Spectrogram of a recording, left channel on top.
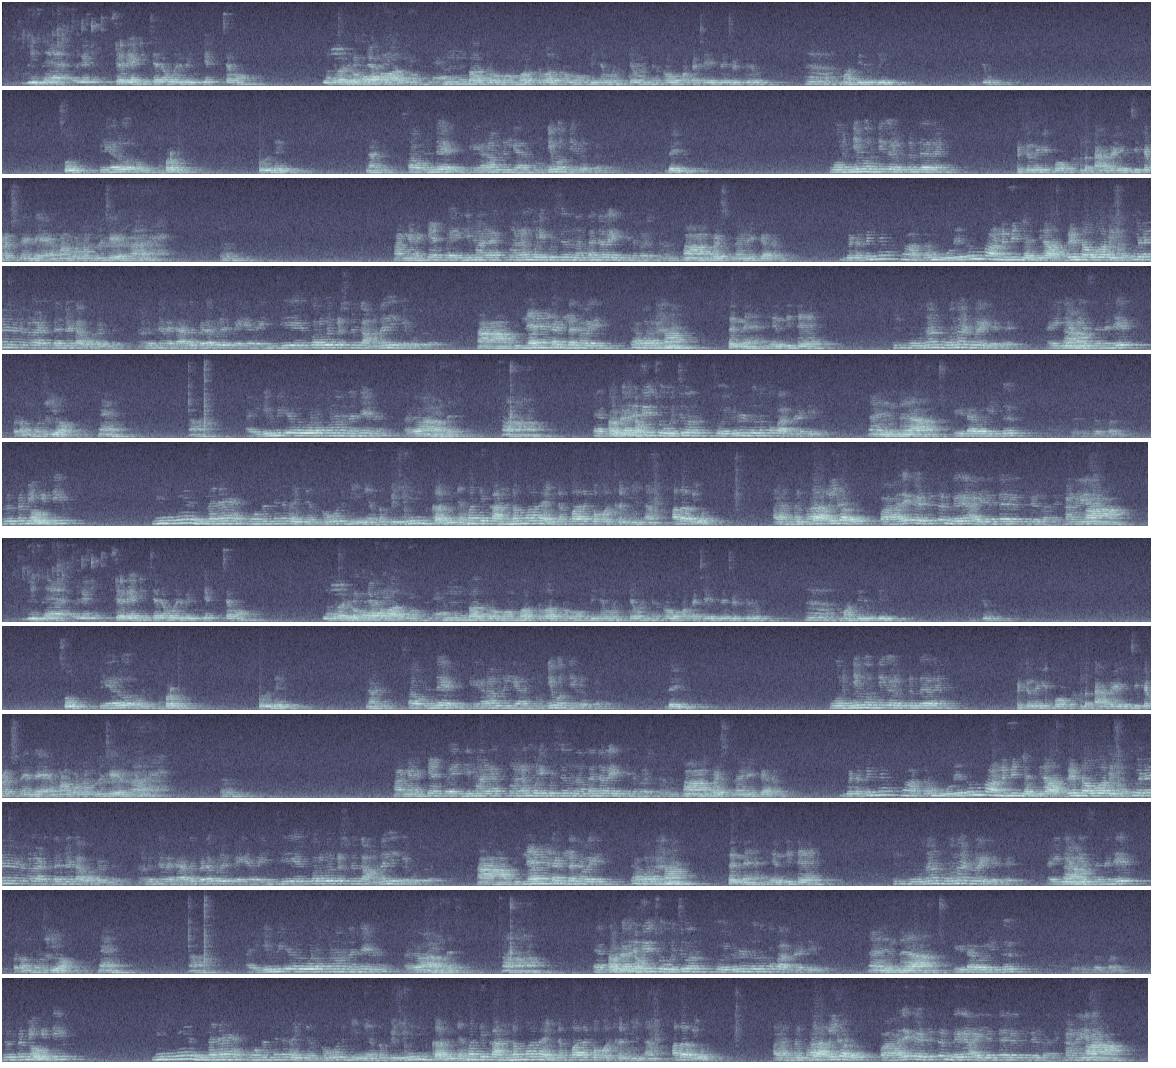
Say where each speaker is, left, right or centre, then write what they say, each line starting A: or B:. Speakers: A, on the right; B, on the left.
A: പിന്നെ ഒരു ചെറിയ കിച്ചണു ഒരു വല്ല്യ കിച്ചണു പിന്നെ
B: അങ്ങനെയൊക്കെ
A: ബെഡ്റൂലൊക്കെ
B: പാടായിട്ടുള്ളായിരുന്നല്ലേ
A: ബാത്റൂം ബാത്റൂമും പുറത്ത് ബാത്റൂമും പിന്നെ മുറ്റ ഇന്റർലോക്കെ ചെയ്ത് ചുറ്റിലും
B: ആഹ്
A: മതിലും ഗൈറ്റും സൂപ്
B: ക്ളിയറ് കുറവണ്ട്
A: കുറവ് നട്
B: സൗണ്ടേ ക്ലിയർ ആവണില്ല പറയ് മുറിഞ് മുറിഞ്ഞ് കേൾക്കണ്ട്
A: <unintelligible>
B: മുറിഞ് മുറിഞ് കേൾക്കണ്ട് പറയാ
A: കിട്ടണല്ലേ റേഞ്ചിന്റെ പ്രശ്നല്ലേ നമ്മളെ കൊണ്ട ഒന്നും ചെയ്യാൻ പറ്റില്ല
B: ആഹ് ആഹ്
A: അങ്ങനെ
B: റേഞ്ചിൽ മഴ മഴ മൂടി പിടിച്ച് നിന്നാൽ തന്നെ റേഞ്ചിന് പ്രശ്നാണ്
A: ആഹ് പ്രശ്നക്കാരം ഇവിടെ പിന്നെ മാത്രം മൂടിയതൊന്നും കാണുന്നില്ല ഇനി രാത്രി ഉണ്ടാവോ അറിയില്ല
B: ഞങ്ങക്ക് ഇവിടെ ഞങ്ങള അടു തന്നെ ടവർ ഉണ്ട് അതുകൊണ്ട് പിന്നെ വല്ലാതെ എവിടെ റേഞ്ച് കുറവ് പ്രശ്നം കാണലില്ലേ പൊതുവെ
A: ആ പിന്നെ
B: തൊട്ടടുത്തന്നെ
A: ഉം
B: റെ ടവറാണ്
A: ആ തന്നെ എന്തിന്റെ
B: ഉം മൂന്ന മൂന്നെണ്ണം അയിലുണ്ട് ഐഡിയ
A: ആ
B: ബി എസ് അയൽ വൊഡാഫോണ്
A: ഉം ജിയോ ഏ ആ
B: ഐഡിയും വഡോഫോൺ ഒന്ന് തന്നെയാണ് അതോ അങ്ങനെയാണ്
A: ആ അതന്നെ ആ ആ
B: ഏട്രൽ
A: അവിടെ
B: കാര്
A: ഇണ്ടാവും
B: ഇനി ചോ ചോദിക്കണുന്നുണ്ട് എന്നൊക്കെ പറഞ്ഞു കേട്ടിരുന്നു
A: എന്ത് ആഹ്
B: ഈടവറൽക്ക് ത്തീർക്കണം ഇന്ന് എന്താ മീൻകിട്ടി
A: ഓ മീന് ഇന്നലെ മൂത്തച്ഛറെ കയ്യിൽ എന്തോ ഒരു മീന എന്തോ പേര് നിക്കറിയില്ല മറ്റേ കണ്ടന്മാർായില്ല പാരക്കെ പോലത്തെൊരു മീനാണ് അതറിയോ അങ്ങനത്തെ
B: കണ്ടന്മാര്
A: എനിക്കറിയില്ല
B: അത് പാര കേട്ടിട്ടുണ്ട് ഐലൻഡ് ഇതിലുള്ളത് കണയനാ
A: ആഹ്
